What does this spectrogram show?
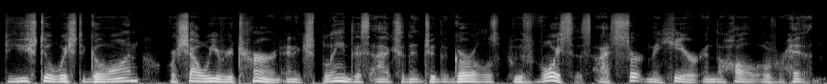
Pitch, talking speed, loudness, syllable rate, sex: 120 Hz, 195 wpm, -17 LUFS, 4.9 syllables/s, male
